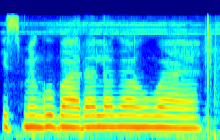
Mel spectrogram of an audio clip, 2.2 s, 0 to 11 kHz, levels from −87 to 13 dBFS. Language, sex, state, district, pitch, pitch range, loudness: Hindi, female, Jharkhand, Palamu, 225 Hz, 220-230 Hz, -15 LUFS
